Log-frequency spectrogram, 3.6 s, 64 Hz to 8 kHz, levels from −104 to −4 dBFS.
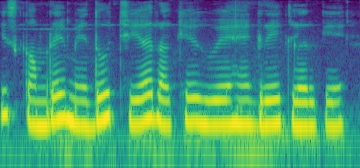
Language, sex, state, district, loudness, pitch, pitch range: Hindi, female, Jharkhand, Palamu, -13 LUFS, 230 Hz, 225-245 Hz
